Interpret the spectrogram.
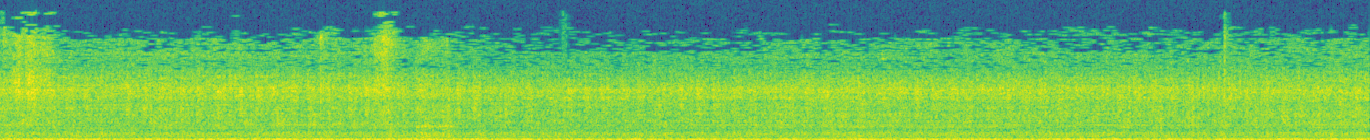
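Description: Minivan engine idling steadily, with a couple of faint clicks.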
